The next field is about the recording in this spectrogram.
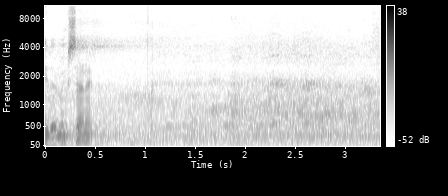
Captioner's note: chuckles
